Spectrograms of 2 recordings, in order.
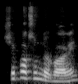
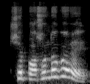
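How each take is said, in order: First: Plain statement falling on "করে"; falling tune. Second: Higher and louder, asking with a swing on "করে"; louder question tune. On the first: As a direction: let "করে" drop as a simple fact. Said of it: "falling tune at the end". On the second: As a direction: push "করে" up as a question, then drop. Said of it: "একটু জোরে বলতে হবে". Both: Shown as a demonstration.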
